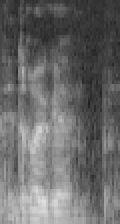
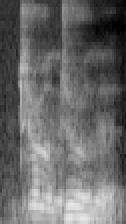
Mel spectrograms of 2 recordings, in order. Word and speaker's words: Droege: Okay, and how's the actual pronunciation? You were pretty right, Droege. Droege, okay.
